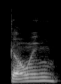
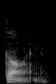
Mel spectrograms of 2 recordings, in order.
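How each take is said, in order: First: The final G sound is pronounced. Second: The final G sound is dropped.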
